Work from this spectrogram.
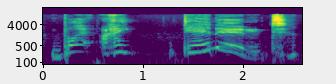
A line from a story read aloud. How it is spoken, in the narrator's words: I finally choked out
